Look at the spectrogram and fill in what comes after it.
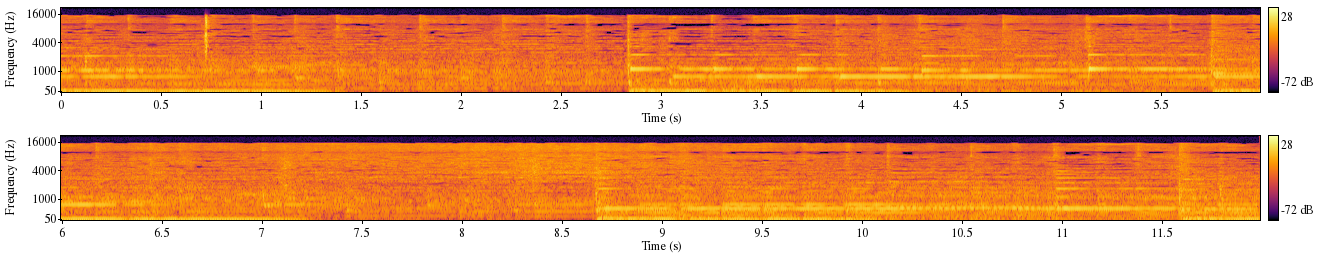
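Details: Dramatic instrumental music with sustained tones and heavy low pulses that return every few seconds; no animal voice can be picked out.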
